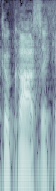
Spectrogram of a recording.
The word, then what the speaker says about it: Ocasek: I had never heard of Rick Ocasek until.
